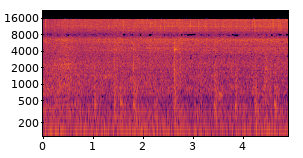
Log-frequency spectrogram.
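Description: Truck engine running steadily to power a Furukawa Unic truck-mounted crane's hydraulics during a lift, with a string of light ticks, two or three a second, from about a second in.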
